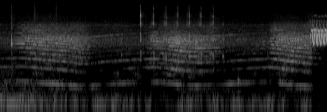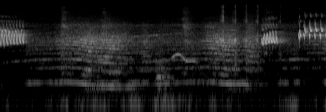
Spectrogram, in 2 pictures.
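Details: Asian pied starling (jalak suren) singing vigorously in the besetan isian style, rich in mimicked bird voices: long buzzy, harmonic-rich phrases with sliding overtones, broken by a loud harsh burst midway and sharp clicks, with a faint low hum beneath.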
